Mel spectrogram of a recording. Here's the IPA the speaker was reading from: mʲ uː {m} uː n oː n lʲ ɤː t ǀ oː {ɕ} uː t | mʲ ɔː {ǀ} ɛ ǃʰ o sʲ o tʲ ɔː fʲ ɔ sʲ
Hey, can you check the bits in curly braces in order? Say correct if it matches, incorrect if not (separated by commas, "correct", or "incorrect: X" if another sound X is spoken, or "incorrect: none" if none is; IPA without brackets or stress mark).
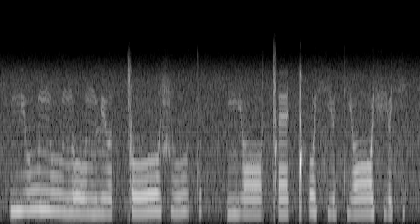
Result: incorrect: n, correct, correct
